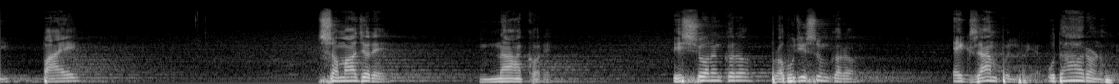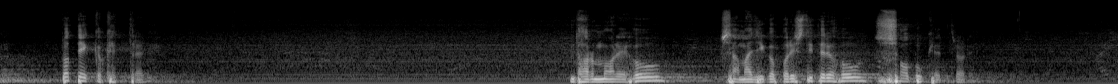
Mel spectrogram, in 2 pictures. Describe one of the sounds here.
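An older man sings in phrases into a microphone, heard through loudspeakers in an echoing hall.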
